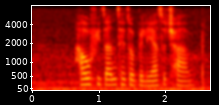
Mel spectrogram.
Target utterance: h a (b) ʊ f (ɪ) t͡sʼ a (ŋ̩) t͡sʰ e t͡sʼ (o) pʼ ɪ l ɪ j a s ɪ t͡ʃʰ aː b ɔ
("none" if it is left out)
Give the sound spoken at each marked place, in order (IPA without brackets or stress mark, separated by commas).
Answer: none, i, n̩, ɔ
